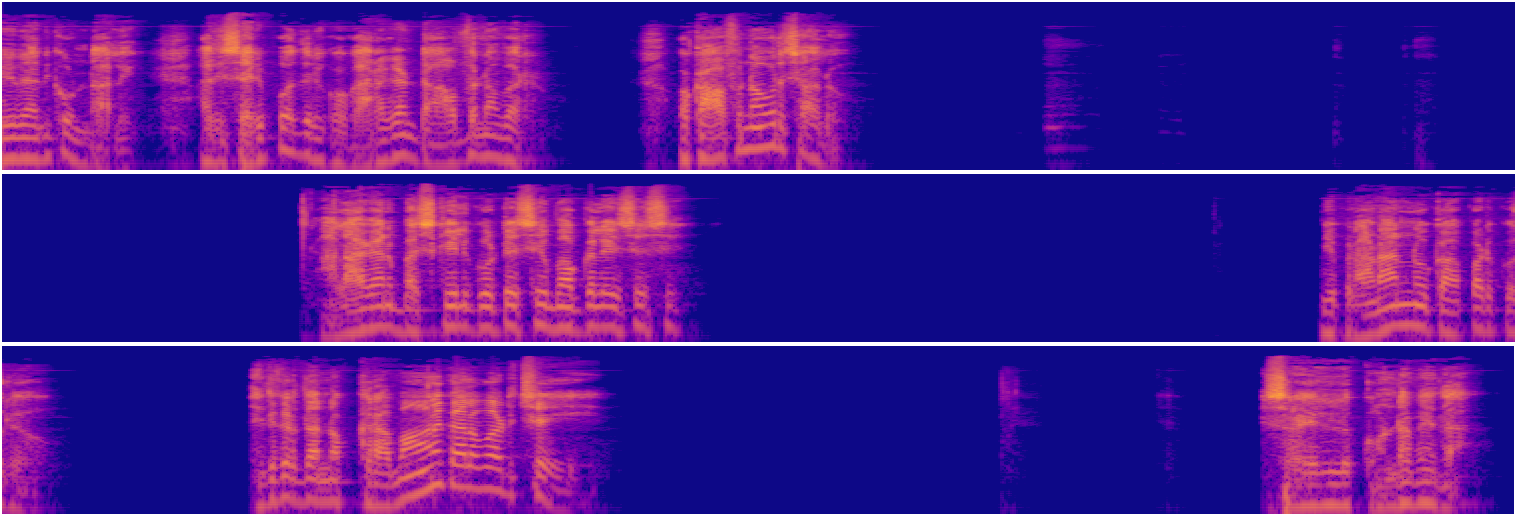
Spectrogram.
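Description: An elderly man speaks with emphasis into a microphone, pausing between phrases.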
